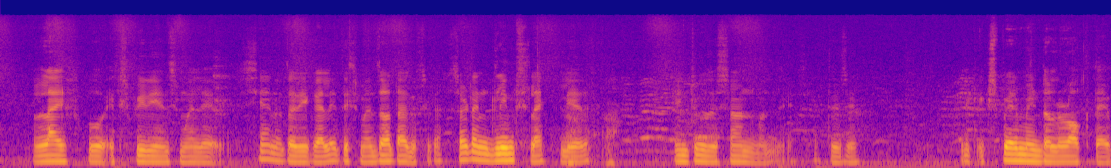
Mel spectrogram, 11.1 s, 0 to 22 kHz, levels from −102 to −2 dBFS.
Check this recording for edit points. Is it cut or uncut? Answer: uncut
